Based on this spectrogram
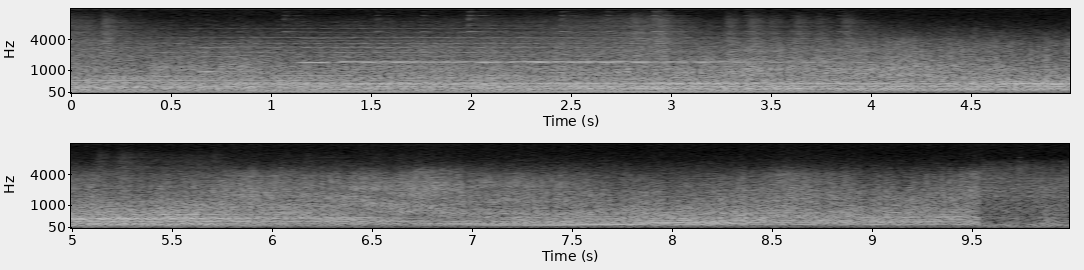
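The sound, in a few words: WWII four-engine RAF bombers flying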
